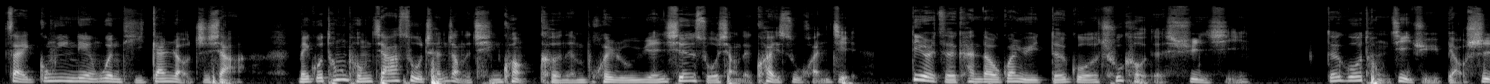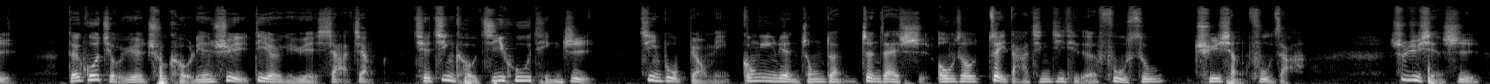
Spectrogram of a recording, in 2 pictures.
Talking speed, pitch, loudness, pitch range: 215 characters per minute, 125 Hz, -20 LUFS, 105-155 Hz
